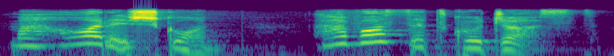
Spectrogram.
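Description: A woman reading an audiobook, voicing a stern old woman teacher who scolds slowly and shouts. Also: a little high, lively intonation, breathy edge. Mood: scolding. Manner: slow, scolding, raises her voice to shouts. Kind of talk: audiobook character voice.

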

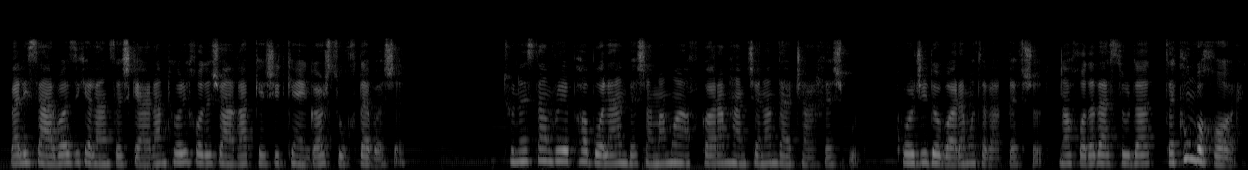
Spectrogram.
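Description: Female audiobook narrator, steady mid-pitched storytelling, faint music bed. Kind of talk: scripted first-person novel narration.

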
